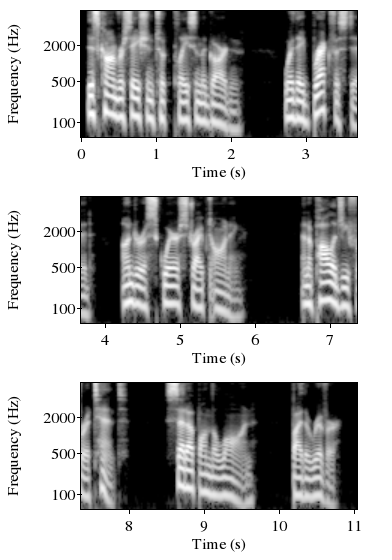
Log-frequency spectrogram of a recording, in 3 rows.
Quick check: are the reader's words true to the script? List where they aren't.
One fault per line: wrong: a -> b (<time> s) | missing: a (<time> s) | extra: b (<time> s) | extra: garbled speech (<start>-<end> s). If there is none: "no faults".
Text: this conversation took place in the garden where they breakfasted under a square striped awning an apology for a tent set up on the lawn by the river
no faults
